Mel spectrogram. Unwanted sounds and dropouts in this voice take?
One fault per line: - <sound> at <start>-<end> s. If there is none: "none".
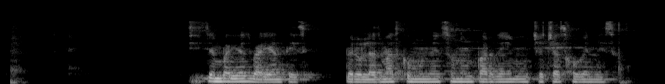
none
